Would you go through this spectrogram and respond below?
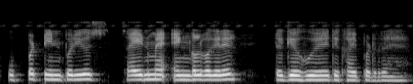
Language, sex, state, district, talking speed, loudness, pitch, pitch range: Hindi, female, Uttar Pradesh, Lalitpur, 220 wpm, -14 LUFS, 215 Hz, 205-225 Hz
